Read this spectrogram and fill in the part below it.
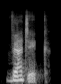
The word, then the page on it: vatic: Indian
